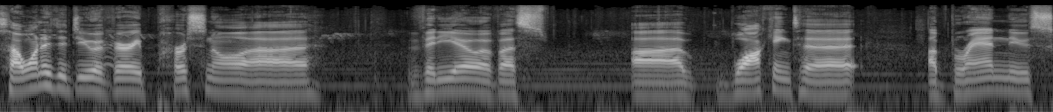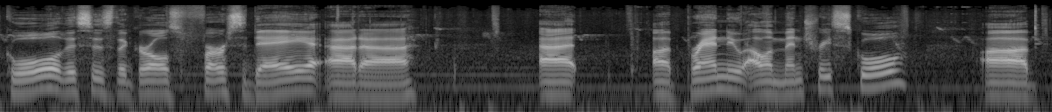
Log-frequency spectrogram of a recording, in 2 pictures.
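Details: Adult man speaking; typical adult speech.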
